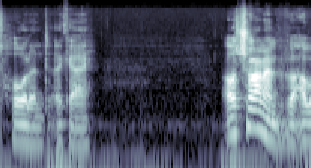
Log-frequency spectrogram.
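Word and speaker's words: Haaland: live in norway switch now it's pronounced holland okay i'll try remember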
